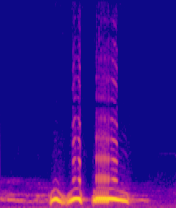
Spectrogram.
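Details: Lure spotted dove giving its urging call: a faint murmur, two quick hollow bouncing hoots, then a longer falling coo, clean with no other sounds.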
